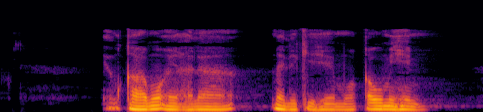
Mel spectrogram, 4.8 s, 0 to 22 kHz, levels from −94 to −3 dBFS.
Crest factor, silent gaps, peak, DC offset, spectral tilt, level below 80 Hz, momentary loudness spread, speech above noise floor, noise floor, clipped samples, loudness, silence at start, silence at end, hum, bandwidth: 16 dB; none; -10 dBFS; under 0.1%; -8.5 dB/octave; -48 dBFS; 14 LU; 51 dB; -74 dBFS; under 0.1%; -25 LUFS; 1.05 s; 0.6 s; none; 7.6 kHz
